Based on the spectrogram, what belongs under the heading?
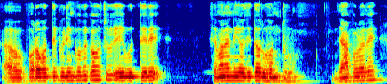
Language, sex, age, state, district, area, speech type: Odia, male, 60+, Odisha, Mayurbhanj, rural, spontaneous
